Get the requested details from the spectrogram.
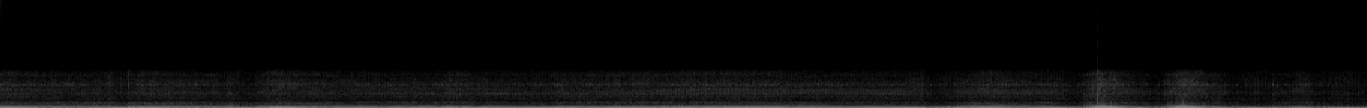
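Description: A small engine drones loudly close by, its pitch dipping and rising as the throttle changes.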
